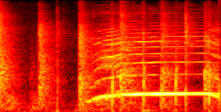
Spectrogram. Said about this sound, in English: Everyone should be cheering right now. Everybody clap.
